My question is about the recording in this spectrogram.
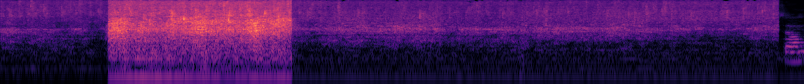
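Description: Shower water running onto potted houseplants in a bathtub, with a much louder spray lasting about two seconds, starting about a second in.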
